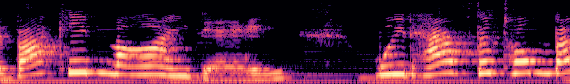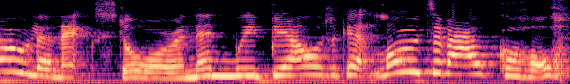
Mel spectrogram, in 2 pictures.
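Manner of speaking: put-on high, elderly old lady voice. Speaker welcoming Cooper while talking about tombolas, in an old lady voice. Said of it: "Old lady voice here".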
